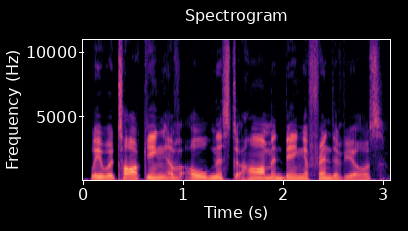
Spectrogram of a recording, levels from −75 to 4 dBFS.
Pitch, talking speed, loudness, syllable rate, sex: 125 Hz, 235 wpm, -19 LUFS, 5.3 syllables/s, male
